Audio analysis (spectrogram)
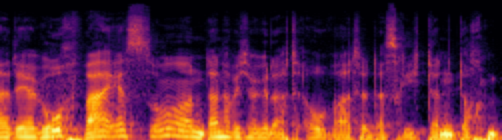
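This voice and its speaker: A man's medium-pitched voice, an unremarkable speaking voice, with ordinary pitch variation. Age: 20s. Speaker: social media marketer. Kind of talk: casual chat. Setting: studio.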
